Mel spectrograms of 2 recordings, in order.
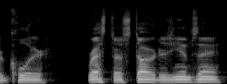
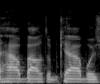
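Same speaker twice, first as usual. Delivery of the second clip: usual speaking voice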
